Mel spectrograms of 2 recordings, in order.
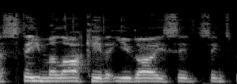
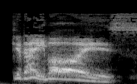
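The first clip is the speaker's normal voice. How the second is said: put-on mad pirate voice, higher and louder; 8 semitones higher, 6 dB louder than usual. Voicing the captain approaching the men in full mad pirate mode. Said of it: "in full, slightly mad ... pirate mode".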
